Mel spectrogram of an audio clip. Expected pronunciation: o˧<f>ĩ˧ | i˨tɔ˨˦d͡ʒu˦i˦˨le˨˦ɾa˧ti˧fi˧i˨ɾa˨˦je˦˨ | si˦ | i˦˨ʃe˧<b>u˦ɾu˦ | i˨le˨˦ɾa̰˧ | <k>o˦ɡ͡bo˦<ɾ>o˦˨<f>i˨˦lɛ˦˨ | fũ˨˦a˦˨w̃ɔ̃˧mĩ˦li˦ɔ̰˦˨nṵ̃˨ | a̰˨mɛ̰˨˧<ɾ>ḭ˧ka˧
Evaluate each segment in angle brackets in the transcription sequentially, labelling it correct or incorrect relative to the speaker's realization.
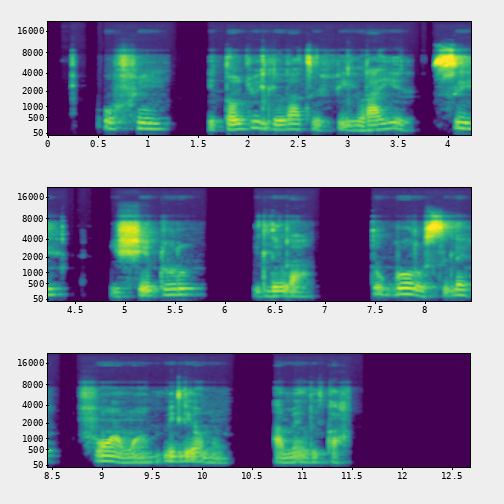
correct, incorrect: d, incorrect: t, correct, incorrect: s, correct

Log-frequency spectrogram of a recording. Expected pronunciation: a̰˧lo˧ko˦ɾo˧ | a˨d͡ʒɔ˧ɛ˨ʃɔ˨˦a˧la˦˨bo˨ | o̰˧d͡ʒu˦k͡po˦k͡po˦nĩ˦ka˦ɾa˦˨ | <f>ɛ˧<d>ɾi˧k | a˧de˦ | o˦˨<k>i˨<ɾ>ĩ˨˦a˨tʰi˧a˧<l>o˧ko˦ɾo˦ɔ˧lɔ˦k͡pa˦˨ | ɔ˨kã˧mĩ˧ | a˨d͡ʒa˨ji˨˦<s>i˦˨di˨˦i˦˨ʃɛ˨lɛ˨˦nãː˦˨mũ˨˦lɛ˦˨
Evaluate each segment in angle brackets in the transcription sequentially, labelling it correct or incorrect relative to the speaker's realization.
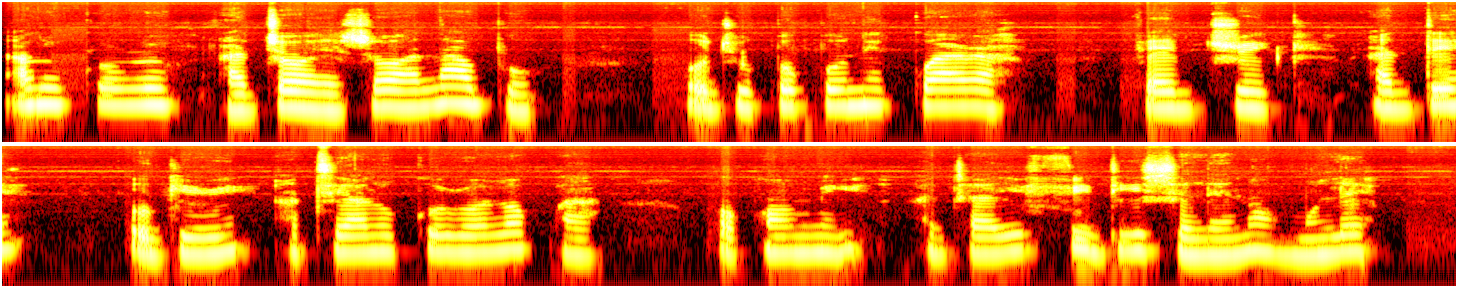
correct, correct, incorrect: ɡ, correct, correct, incorrect: f

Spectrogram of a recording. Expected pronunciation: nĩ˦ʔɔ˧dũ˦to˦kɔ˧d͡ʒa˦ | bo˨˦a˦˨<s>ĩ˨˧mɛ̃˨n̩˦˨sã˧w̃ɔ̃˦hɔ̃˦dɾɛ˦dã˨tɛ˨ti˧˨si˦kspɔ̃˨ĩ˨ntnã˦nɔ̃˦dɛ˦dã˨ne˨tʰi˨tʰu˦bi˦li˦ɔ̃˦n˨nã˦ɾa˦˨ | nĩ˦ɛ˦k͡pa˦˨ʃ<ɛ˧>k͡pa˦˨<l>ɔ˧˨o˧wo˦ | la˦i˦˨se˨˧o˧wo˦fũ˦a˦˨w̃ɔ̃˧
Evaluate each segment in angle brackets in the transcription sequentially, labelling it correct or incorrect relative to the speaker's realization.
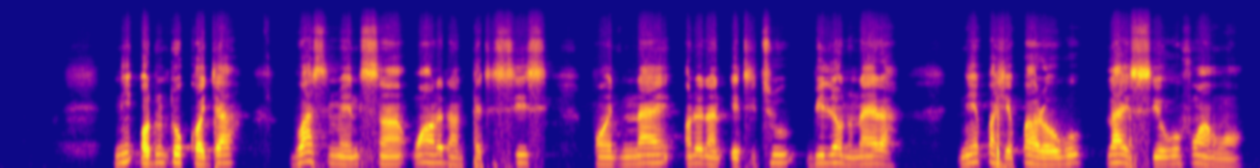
correct, correct, incorrect: ɾ

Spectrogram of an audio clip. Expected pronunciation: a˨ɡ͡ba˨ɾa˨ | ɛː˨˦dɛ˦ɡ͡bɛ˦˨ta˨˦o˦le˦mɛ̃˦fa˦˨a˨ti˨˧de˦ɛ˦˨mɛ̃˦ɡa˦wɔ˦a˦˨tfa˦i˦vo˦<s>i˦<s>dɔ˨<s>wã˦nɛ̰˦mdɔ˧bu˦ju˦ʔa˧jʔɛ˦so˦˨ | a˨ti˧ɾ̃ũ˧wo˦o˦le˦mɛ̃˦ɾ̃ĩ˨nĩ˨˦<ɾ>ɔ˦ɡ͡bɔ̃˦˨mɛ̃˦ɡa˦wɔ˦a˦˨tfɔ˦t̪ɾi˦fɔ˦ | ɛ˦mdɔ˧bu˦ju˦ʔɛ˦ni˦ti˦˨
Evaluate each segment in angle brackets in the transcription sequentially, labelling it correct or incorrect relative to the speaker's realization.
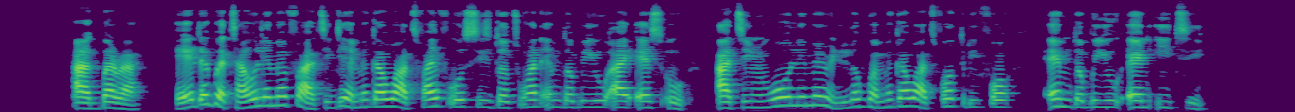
correct, correct, incorrect: t, incorrect: l

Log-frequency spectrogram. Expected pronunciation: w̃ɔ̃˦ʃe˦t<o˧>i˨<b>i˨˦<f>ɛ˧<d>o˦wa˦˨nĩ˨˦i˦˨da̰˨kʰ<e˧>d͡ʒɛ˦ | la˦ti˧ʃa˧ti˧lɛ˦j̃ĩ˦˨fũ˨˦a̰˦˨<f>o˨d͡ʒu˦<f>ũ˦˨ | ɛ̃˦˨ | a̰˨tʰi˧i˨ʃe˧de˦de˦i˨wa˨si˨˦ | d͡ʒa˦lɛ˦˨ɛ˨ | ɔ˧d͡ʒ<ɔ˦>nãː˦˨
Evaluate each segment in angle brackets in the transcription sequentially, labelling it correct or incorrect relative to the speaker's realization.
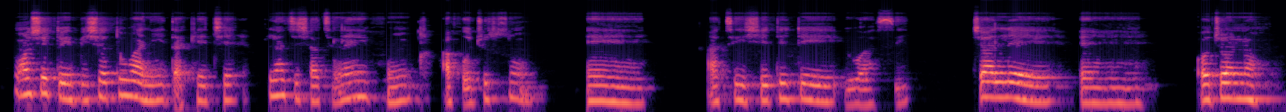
correct, correct, incorrect: ʃ, incorrect: t, incorrect: ɛ˧, correct, incorrect: s, correct

